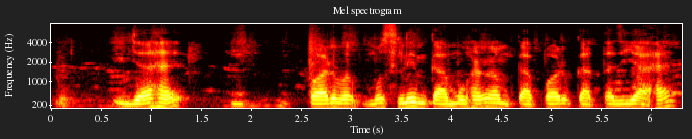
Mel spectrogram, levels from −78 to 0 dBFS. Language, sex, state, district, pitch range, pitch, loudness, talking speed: Hindi, male, Bihar, Samastipur, 125-150 Hz, 130 Hz, -16 LUFS, 115 wpm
